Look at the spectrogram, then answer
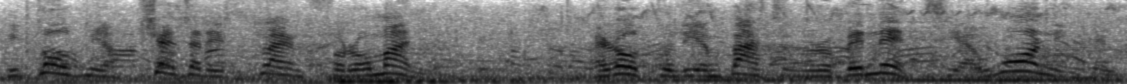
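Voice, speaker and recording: An actor playing a talkative, debt-ridden senator in a video game, with an Italian accent and a theatrical, rambling, wisecracking delivery. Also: male voice, high voice, animated, brisk. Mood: rueful, chatty.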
